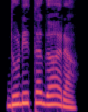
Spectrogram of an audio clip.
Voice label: "ದುಡಿತಗಾರ", kannada

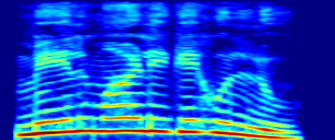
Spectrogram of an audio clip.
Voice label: "ಮೇಲ್ಮಾಳಿಗೆಹುಲ್ಲು", Kannada

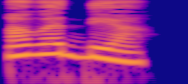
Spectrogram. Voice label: "ಅವಿದ್ಯೆ", Kannada

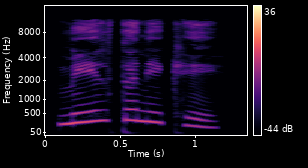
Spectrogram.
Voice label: "ಮೇಲ್ತನಿಖೆ", Kannada

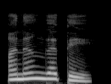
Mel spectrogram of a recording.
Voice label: "ಅನಂಗತೆ", Kannada

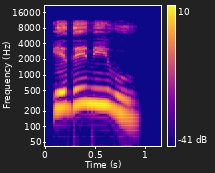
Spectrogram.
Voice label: "ಎದೆನೀವು", Kannada

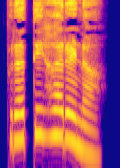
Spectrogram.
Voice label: "ಪ್ರತಿಹರಣ", Kannada

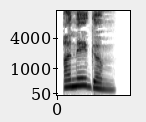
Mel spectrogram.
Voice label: "ಅನೆಗಂ", Kannada; anegam; till; upto (certain time).

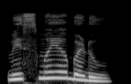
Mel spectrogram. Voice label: "ವಿಸ್ಮಯಬಡು", Kannada

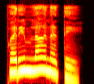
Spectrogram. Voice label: "ಪರಿಮ್ಲಾನತೆ", Kannada

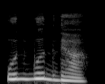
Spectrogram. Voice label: "ಉದ್ಬುದ್ಧ", kannada

